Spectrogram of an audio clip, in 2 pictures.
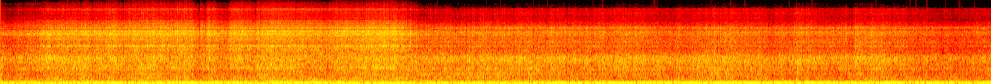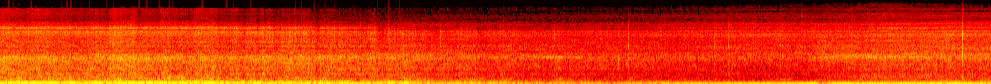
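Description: Motorcycle running along a city road, its engine mixed with strong wind and road noise. It quietens about twenty seconds in as the bike slows behind traffic at a junction, then picks up a little again near the end.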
